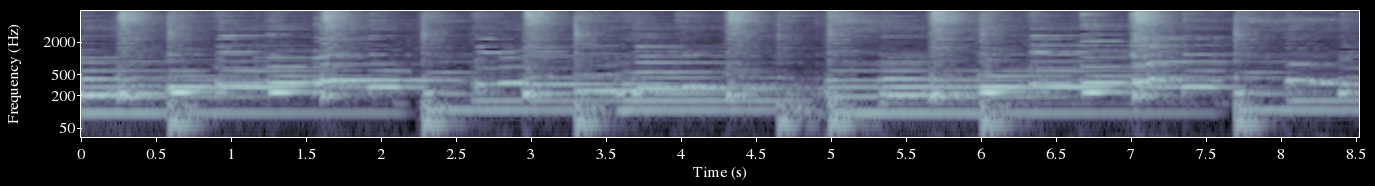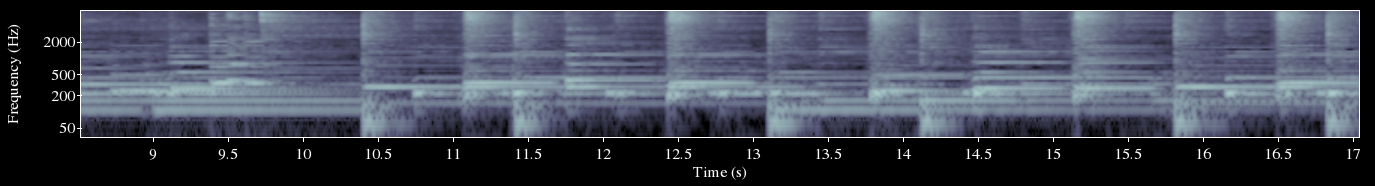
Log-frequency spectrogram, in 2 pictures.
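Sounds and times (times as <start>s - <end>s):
held bass notes: 0.0s - 10.8s
strummed acoustic guitar: 0.0s - 17.0s.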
